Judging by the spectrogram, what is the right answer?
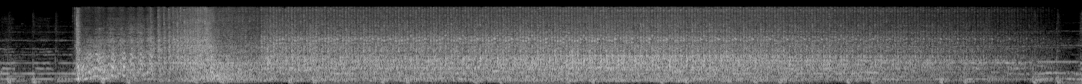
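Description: Diesel engine of a 2002 International 4300 box truck starting up less than a second in, then running steadily.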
